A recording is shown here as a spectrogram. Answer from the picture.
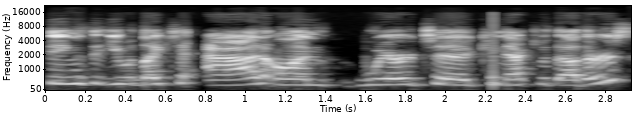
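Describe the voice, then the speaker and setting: High pitch from a woman, with ordinary pitch variation. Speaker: interview host, body code practitioner. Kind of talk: interview. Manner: fast; enthusiastic.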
